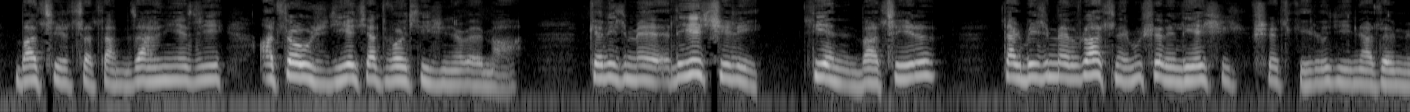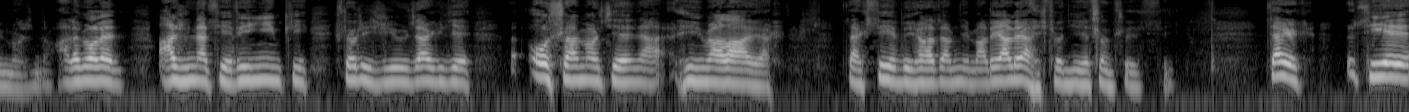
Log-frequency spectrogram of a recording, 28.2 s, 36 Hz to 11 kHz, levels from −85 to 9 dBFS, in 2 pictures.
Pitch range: 165-215 Hz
